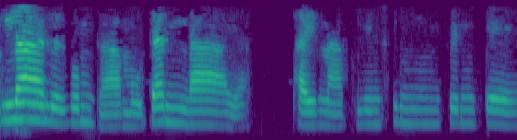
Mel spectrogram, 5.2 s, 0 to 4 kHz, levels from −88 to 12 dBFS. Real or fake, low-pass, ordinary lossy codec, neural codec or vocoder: real; 3.6 kHz; MP3, 16 kbps; none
